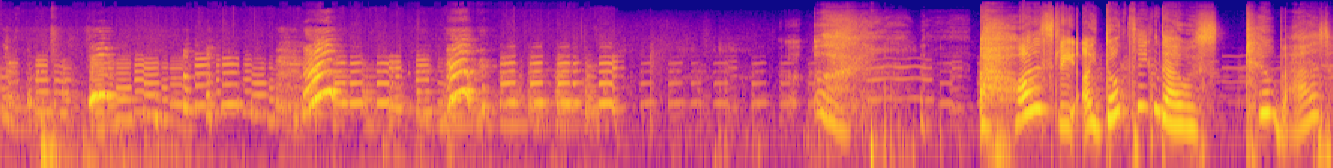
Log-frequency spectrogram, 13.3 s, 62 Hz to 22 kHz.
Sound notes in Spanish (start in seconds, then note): 0.0 llora y ríe al mismo tiempo; 0.4 golpe; 1.8 risas; 8.0 sonidos de anciana; 9.8 Suspira profundamente; 9.8 está claramente sin aliento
